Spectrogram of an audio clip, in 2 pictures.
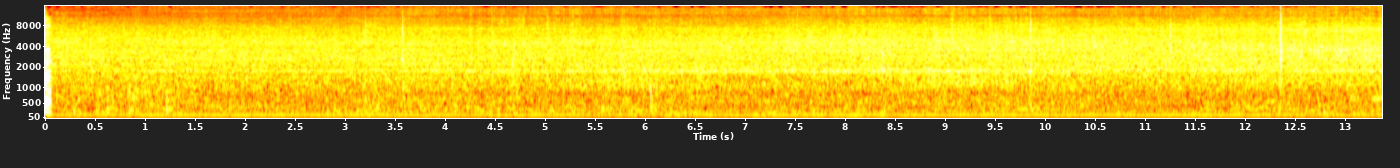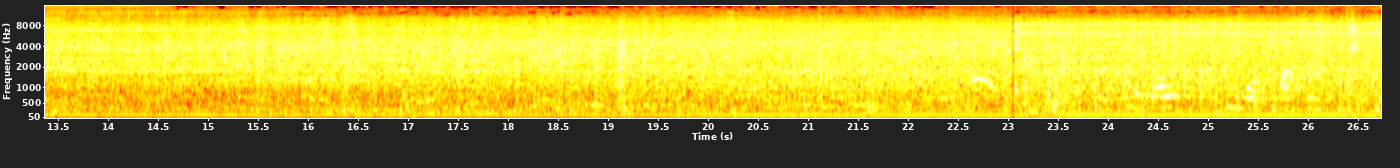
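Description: Background hubbub of an exhibition hall: a steady low hum under faint distant voices that grow a little louder near the end, with a single sharp click about halfway through.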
